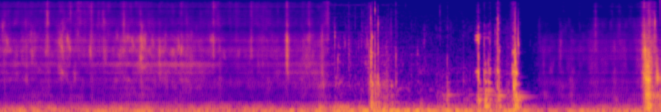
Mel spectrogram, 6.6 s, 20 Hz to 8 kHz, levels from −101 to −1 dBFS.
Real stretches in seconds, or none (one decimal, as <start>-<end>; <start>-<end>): 3.3-5.4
